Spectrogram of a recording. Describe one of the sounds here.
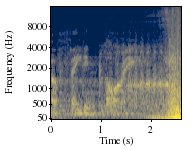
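A man speaks in a low, gruff voice.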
